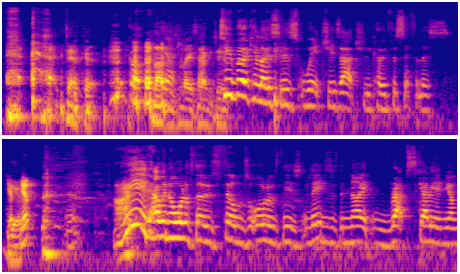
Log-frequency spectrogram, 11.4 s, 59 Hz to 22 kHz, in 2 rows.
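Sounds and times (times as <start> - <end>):
consumptive-sounding coughing into a handkerchief: 0.0 - 0.8
speech: 0.8 - 11.3.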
